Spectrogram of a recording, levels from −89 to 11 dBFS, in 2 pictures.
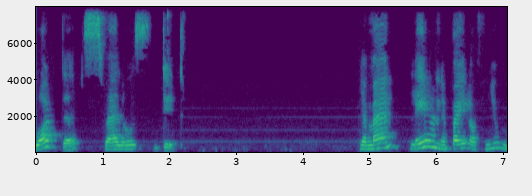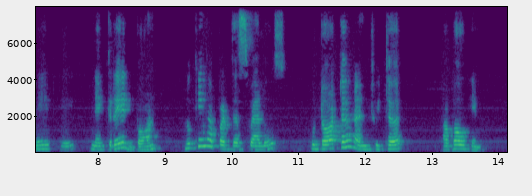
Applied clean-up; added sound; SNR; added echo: none; none; none; none.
